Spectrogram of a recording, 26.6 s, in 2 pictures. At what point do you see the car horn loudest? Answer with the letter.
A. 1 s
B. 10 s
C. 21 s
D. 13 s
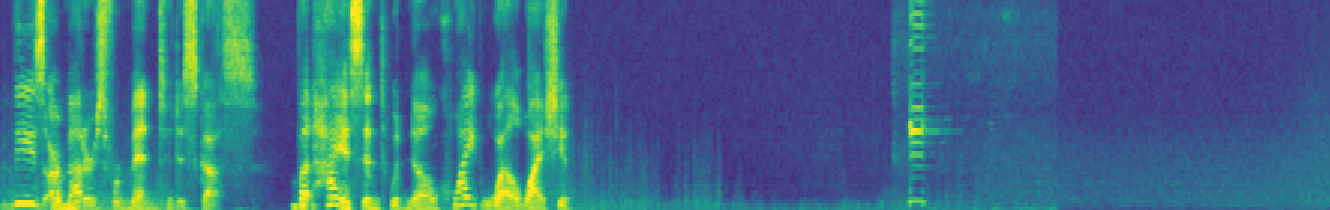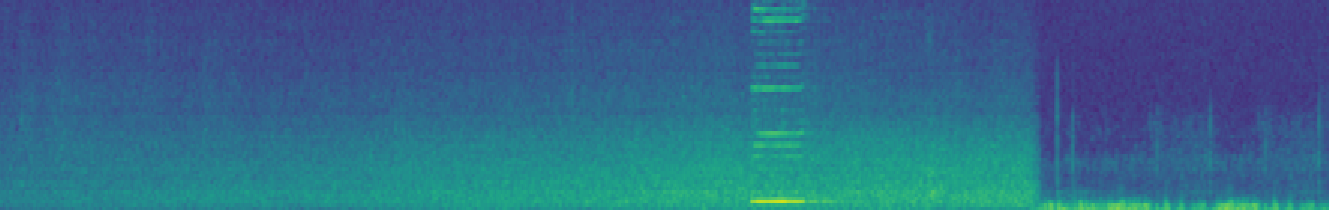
C.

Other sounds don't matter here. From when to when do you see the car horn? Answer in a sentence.
The car horn can be heard from 8.9 to 10.6 s and from 20.8 to 22.6 s.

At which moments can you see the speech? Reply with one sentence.
The speech can be heard from 0.0 to 5.7 s.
